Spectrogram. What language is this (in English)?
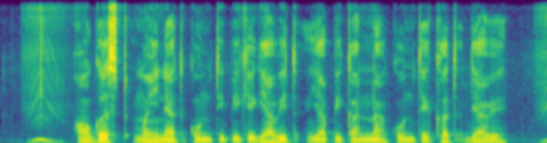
Marathi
